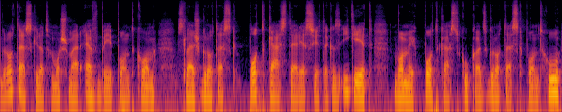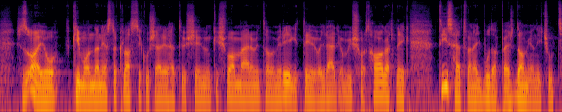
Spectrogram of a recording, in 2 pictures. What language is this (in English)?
Hungarian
